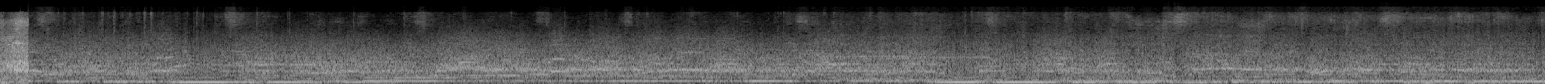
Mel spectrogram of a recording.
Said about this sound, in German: Denn die Lionesses gewinnen im eigenen Land bei der Europameisterschaft den Titel im Wembley-Finale gegen Deutschland. Und so hat sich das im ausverkauften Stadion angehört. England!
